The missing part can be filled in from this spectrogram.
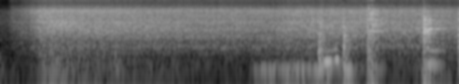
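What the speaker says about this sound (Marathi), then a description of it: "आता आपल्याला लगेचच जे अळू शिजलेलं आहे ते थोडं घालायचं आहे" Cooked colocasia leaves are tipped into a hot pan and stirred, setting off a loud steady sizzle of frying with scraping and clinks of the spoon against the pan near the end.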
